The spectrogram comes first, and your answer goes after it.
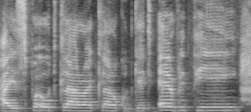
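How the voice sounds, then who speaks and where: A woman speaks at a fairly slow pace. Audible room echo and noticeable background noise fill the recording. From Zimbabwe. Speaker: vlogger. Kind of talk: personal storytelling.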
